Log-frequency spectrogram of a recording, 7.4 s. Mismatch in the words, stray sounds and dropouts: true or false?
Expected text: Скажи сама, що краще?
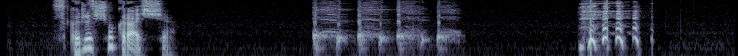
true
